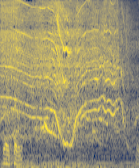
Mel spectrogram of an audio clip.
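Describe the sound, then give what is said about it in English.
A high-pitched dental drill whines steadily as an oral surgeon drills into a college-age man's impacted wisdom tooth to remove it, at a practice in Devon, Pennsylvania. Its pitch dips and rises as it bears down, fairly loud, with a faint low background murmur beneath. “So get ready, because he's about to drill into a college-age guy's impacted wisdom tooth to remove it.”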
